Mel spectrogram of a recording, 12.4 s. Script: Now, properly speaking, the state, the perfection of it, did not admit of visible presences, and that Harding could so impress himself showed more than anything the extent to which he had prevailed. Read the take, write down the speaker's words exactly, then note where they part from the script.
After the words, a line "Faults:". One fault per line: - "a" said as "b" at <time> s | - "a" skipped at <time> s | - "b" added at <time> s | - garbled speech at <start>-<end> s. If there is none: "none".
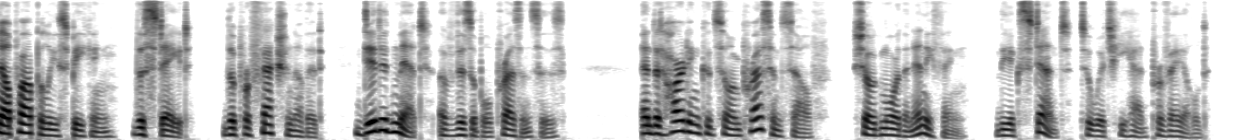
Now, properly speaking, the state, the perfection of it, did admit of visible presences, and that Harding could so impress himself showed more than anything the extent to which he had prevailed.
Faults:
- "not" skipped at 3.9 s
